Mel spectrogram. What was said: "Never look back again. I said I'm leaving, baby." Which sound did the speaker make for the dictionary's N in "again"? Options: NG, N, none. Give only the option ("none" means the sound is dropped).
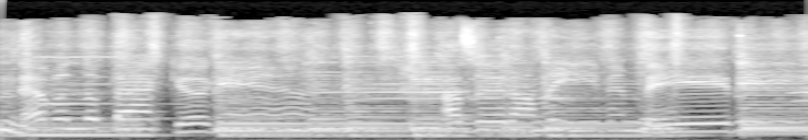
N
